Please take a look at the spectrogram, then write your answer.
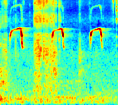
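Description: Chicks, some of them disabled, give three short, high chirping peeps spaced evenly apart, faint and close over light background rustle.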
